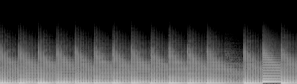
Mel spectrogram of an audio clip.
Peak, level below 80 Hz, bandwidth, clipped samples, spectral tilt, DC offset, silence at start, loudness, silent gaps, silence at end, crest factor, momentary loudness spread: -6 dBFS; -20 dBFS; 4.8 kHz; under 0.1%; -9.5 dB/octave; under 0.1%; 0 s; -19 LUFS; none; 0 s; 12 dB; 2 LU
